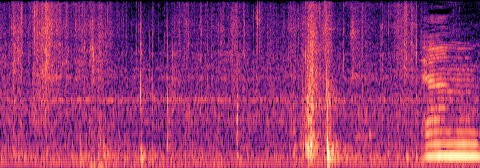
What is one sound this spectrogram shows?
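A cardboard box is opened and its flaps are handled.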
